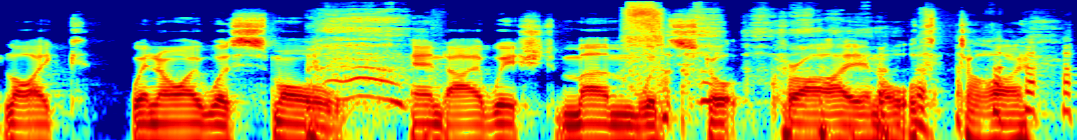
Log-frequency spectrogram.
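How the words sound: It is said with lots of emotion and inflection.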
